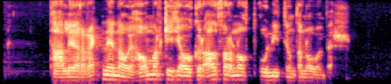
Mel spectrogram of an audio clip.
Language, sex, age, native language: Icelandic, male, 20-29, Icelandic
